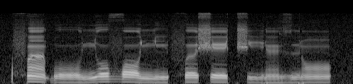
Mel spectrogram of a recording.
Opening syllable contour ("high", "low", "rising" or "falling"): falling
